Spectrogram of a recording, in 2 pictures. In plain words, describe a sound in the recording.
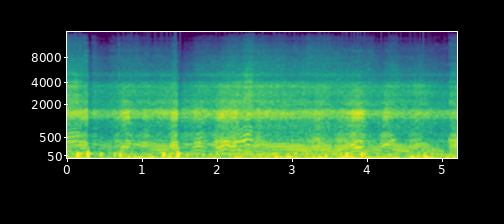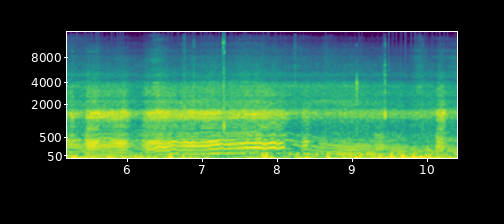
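Another dirt bike engine buzzes just ahead.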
